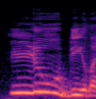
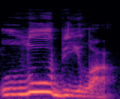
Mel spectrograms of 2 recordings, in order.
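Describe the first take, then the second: First: The L is soft, with no y sound. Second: The L is hard, with no softening. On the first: "With the apostrophe it's" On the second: "L without the apostrophe it would be"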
